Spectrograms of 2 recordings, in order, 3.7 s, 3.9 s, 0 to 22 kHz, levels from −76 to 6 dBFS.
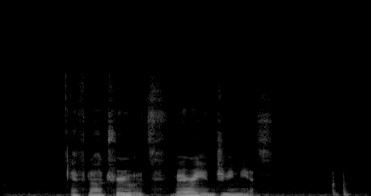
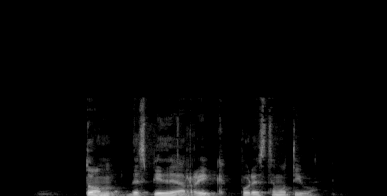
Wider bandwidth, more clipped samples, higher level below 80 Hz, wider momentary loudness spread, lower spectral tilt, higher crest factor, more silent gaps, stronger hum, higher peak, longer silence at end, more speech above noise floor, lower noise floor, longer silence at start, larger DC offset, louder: first, 14 kHz vs 11.5 kHz; neither; second, -68 dBFS vs -54 dBFS; first, 21 LU vs 11 LU; about the same, -6 dB/octave vs -7 dB/octave; about the same, 20 dB vs 20 dB; neither; neither; second, -18 dBFS vs 0 dBFS; second, 0.25 s vs 0.75 s; second, 29 dB vs 56 dB; second, -64 dBFS vs -75 dBFS; second, 0.65 s vs 0.85 s; neither; second, -36 LUFS vs -20 LUFS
